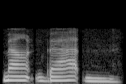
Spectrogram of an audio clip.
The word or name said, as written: Mountbatten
